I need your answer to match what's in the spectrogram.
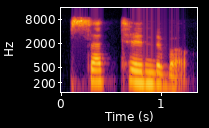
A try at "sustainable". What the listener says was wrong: That's closer. That's better. Yeah. It's just that tricky second S right here.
